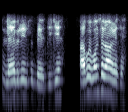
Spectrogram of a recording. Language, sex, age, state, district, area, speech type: Hindi, male, 18-30, Rajasthan, Nagaur, urban, conversation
